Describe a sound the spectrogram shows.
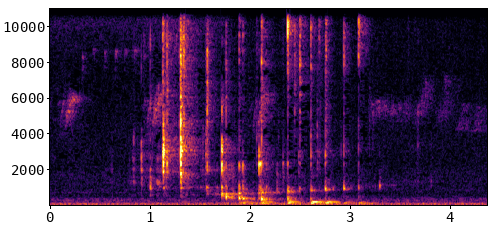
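Thick juice pours from a jug into a glass.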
